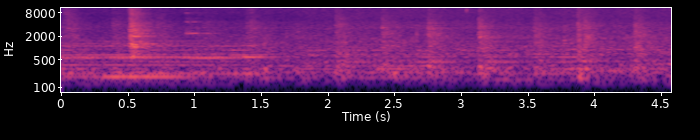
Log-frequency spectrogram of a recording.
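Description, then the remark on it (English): Busy café kitchen ambience: a steady hum from the fridge and coffee machine, with scattered clinks and clatters of pots and dishes throughout, moderately loud. “Including the fridge, pots, the coffee machine.”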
